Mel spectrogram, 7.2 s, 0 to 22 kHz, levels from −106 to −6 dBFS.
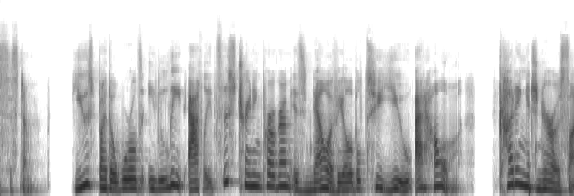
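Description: Compressed frames were skipped at 2.48, 5.14 and 6.61 s: the decoder lost whole frames, so the speech jumps ahead by about 70 ms, then roughly 100 ms twice, which fits a 32 ms frame.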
